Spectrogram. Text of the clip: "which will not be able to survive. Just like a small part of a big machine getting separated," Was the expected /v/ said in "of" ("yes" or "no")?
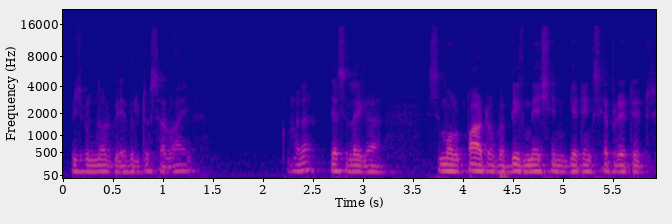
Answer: no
